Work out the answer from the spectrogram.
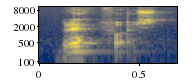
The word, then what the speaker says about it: breakfast: बी आर इ ए के को अलग बोलेंगे ब्रेक लंबा ए ब्रेक। जब ये मिल जाते हैं तो उच्चारण होगा ब्रेकफास्ट। ब्रेकफास्ट छोटा ए।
